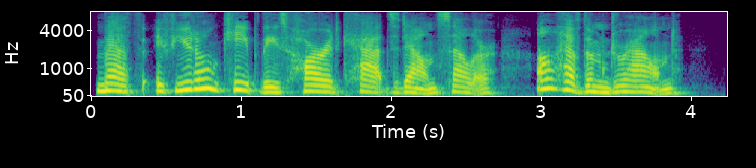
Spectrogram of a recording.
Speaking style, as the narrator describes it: exclaimed Meg angrily

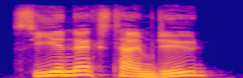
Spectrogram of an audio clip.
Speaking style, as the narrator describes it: About 5 yards off, Liam called out to me

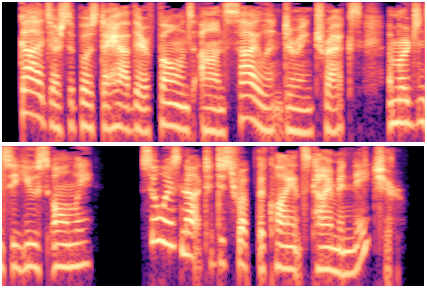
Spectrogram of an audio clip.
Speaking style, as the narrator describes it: she said sweetly

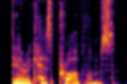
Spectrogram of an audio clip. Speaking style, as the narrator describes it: she murmured

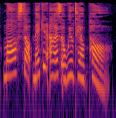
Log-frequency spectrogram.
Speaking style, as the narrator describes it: the girls cried

